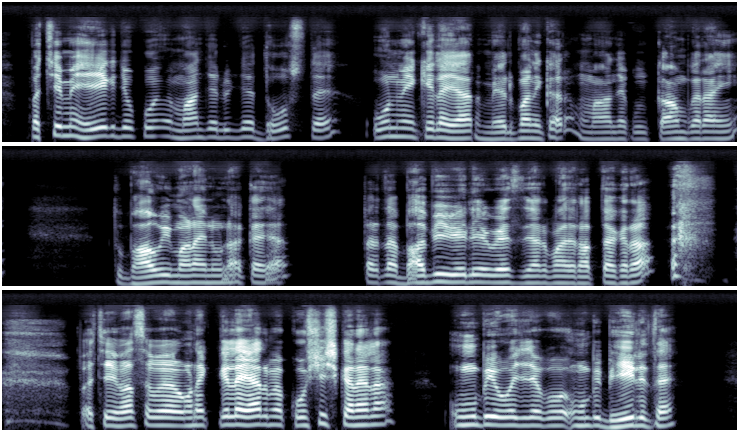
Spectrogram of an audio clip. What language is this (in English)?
Od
